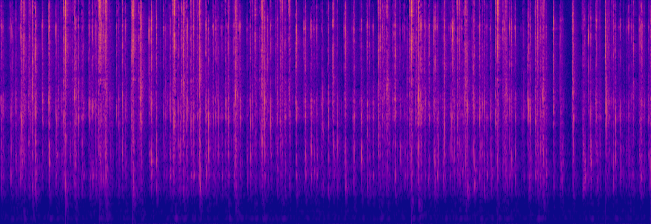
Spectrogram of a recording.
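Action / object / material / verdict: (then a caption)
tap / plastic mechanical keyboard / plastic / none. Fingertips with long nails type fast on a black mechanical keyboard with white plastic keycaps. A dense, continuous stream of sharp, bright plastic clicks and clacks with very short decay fills the clip, over a faint low hum.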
